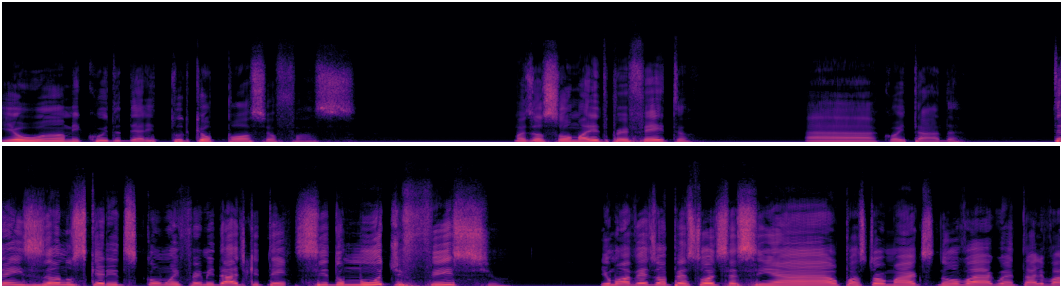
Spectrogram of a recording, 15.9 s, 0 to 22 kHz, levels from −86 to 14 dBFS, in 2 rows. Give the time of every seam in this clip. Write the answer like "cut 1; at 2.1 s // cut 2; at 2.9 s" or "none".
cut 1; at 7.8 s // cut 2; at 10.0 s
